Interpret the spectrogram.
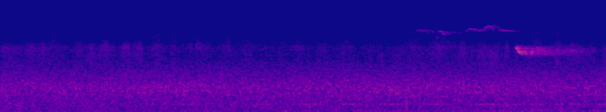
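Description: A bird calling over steady outdoor background noise: a faint, high twittering about four seconds in, then a short, louder note just after five seconds.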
